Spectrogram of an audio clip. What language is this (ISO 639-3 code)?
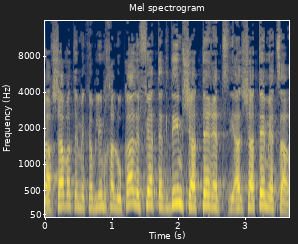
heb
